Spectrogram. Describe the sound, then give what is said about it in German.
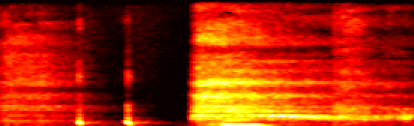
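A voice imitates a deep huffing breath: two quick, sharp intakes, a brief pause, then one long, loud, forceful exhale that rushes out and slowly trails off. “Und dann geht er wirklich noch vorher nochmal ins Bad, guckt nochmal so in den Spiegel, schnauft nochmal so durch.”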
